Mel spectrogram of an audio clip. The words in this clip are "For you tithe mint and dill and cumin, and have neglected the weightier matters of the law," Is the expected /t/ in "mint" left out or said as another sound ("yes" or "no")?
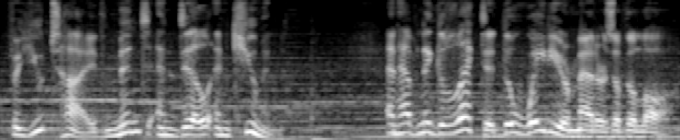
no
